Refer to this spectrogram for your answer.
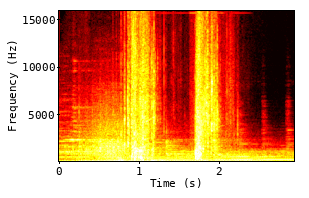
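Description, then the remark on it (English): Two heavy, sharp cracking impacts about a second apart, the sound of a wooden fiddle being stomped and splintering, followed by lingering low creaks and rattling fragments with no voices. “Canute stomped on the fiddle, splintering it into pieces.”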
